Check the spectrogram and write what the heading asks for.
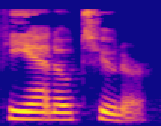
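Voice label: "piano tuner", English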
